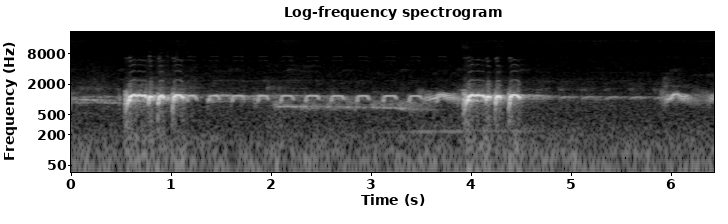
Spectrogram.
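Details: Loud, persistent local zebra dove song: a sharp stuttered opening, then a fast even series of soft rolling coo notes, repeated with a second stuttered burst and a closing coo.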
